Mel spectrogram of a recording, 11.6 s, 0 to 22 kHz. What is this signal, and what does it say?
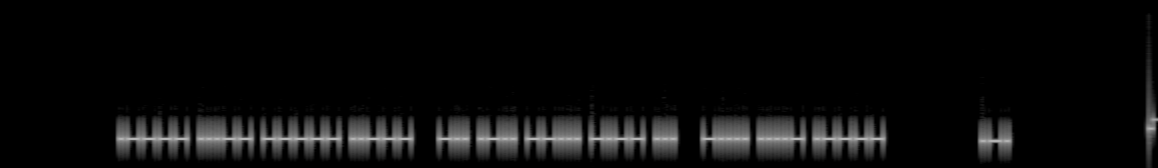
Morse code, heard as a keyed tone, about 31 wpm, 700 Hz. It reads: 1302 DL7YS 641 R
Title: Worked All Europe DX Contest - QTC Exchange - 30wpm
